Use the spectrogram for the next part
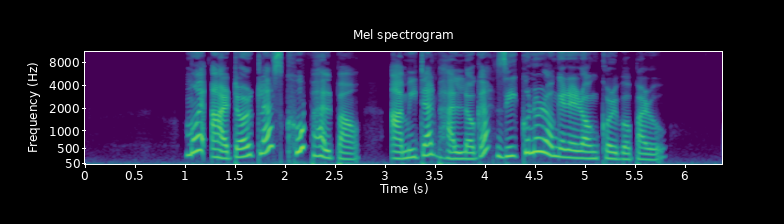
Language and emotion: Assamese, happy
